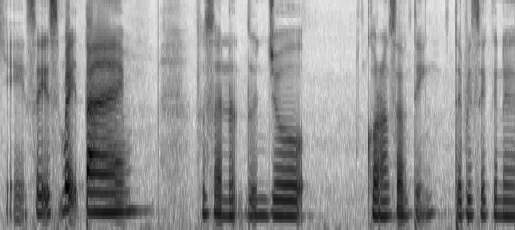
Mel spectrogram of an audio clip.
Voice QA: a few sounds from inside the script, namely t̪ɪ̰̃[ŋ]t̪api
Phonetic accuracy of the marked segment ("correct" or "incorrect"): correct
